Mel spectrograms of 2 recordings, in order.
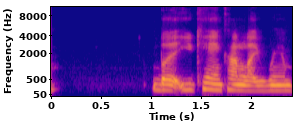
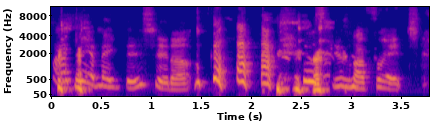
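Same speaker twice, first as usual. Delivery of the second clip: laughing; 9 semitones higher than usual. Real, not acted. Cracking up at own story.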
